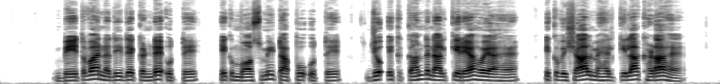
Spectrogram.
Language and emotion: Punjabi, neutral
